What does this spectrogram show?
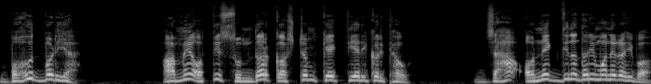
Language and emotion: Odia, surprised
